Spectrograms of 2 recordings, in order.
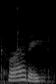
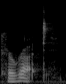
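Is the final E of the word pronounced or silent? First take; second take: pronounced; silent. First: The final E is pronounced. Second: The final E is silent. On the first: The speaker calls it right. "in this case, you actually say karate" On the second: The speaker calls it wrong. "Usually it's a silent E, so we would say like karat"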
